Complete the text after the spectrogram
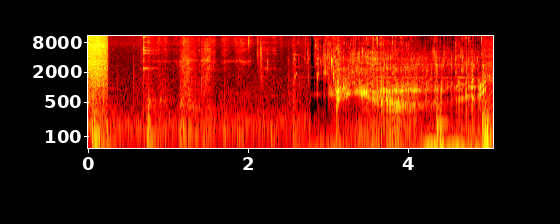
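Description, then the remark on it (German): A short sharp noise opens, followed by a few small clinks and drips, then drinking water pours steadily into a glass for the last couple of seconds, with no talking. “Irgendwas zu trinken? Kaffee, Tee, Wasser? Ein Wasser nehme ich gerne.”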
